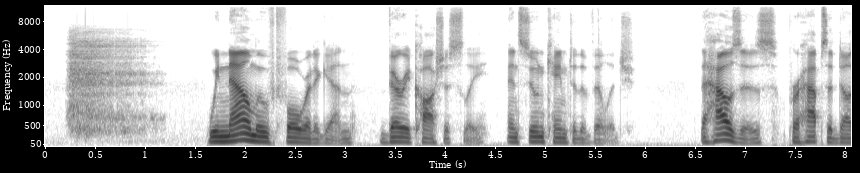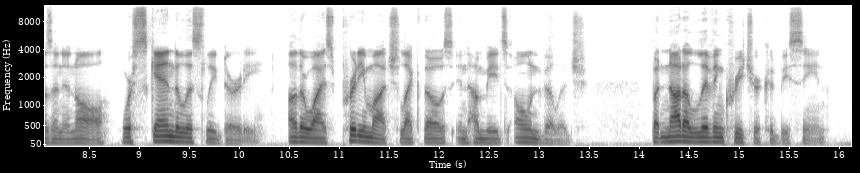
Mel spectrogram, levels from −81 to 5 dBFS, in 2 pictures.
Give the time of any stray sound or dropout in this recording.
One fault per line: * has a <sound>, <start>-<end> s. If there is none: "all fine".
* has a sigh, 0.2-1.2 s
